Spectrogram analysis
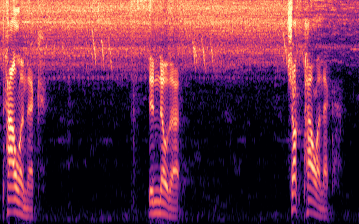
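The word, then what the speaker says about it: Palahniuk: palahnuk palanek Chuck palahnik I just learned how to say his last name the other day I've been reading the guy for years I polonic no it's Pala Nick didn't know that Chuck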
